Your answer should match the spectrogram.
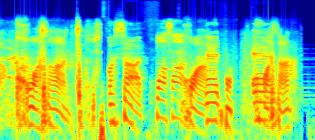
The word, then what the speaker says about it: croissant: that Hey, you yeah, guys are saying it wrong. It's a croissant.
